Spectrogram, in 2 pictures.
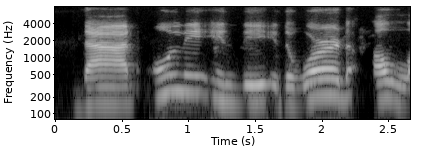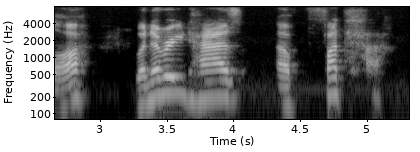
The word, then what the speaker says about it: Allah: So whenever it has a kasra, it is pronounced the way it should be, like lightly. But the word Allah, if it has a fatha or dhamma before it, it's an exception only for the word of Allah, not for all the lambs.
